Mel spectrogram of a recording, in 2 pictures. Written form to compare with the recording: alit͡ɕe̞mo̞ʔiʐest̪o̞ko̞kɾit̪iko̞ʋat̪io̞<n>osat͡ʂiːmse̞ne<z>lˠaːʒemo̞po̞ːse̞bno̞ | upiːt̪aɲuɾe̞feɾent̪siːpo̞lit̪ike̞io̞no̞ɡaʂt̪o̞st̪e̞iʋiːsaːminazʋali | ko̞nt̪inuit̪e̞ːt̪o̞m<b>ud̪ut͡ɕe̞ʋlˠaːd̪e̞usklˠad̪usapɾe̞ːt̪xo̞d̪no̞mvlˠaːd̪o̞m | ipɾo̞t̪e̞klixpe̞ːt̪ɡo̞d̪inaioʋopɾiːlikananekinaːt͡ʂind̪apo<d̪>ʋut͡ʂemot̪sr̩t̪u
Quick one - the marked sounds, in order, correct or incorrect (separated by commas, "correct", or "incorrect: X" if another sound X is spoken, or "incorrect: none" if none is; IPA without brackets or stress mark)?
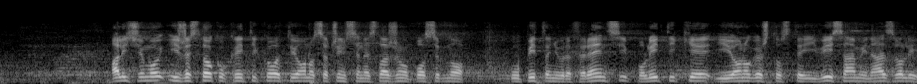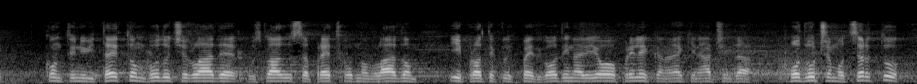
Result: correct, incorrect: s, correct, correct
